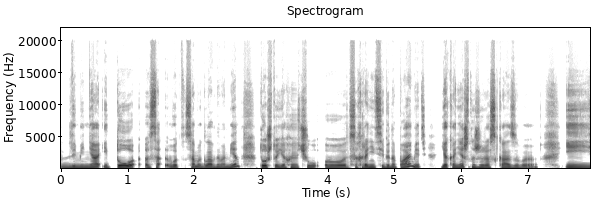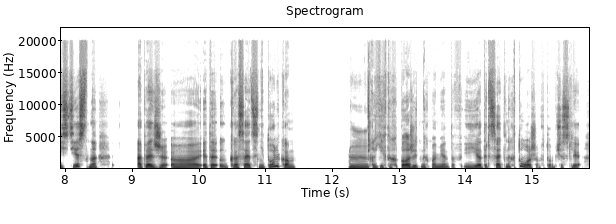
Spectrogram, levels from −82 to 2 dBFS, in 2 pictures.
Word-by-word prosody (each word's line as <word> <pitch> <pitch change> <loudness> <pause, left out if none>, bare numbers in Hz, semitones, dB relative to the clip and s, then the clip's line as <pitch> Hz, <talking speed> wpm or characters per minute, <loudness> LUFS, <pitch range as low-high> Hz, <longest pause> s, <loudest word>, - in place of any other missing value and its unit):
для 165 +2 -4
меня, 180 -2 0
и - - -6
то 230 +3 +6 0.2
са 165 - -1
вот 175 0 -3
самый 160 -1 -3
главный 155 -2 -2
момент: 305 - -3 0.3
то, 230 -1 +6
что 175 - -1
я - - -3
хочу, 195 +2 -3
э, 170 -1 0
сохранить 195 0 -2
себе 165 -2 -2
на 155 - -4
память, 320 - -2 0.2
я, 200 +1 +3
конечно 200 +4 -1
же, 170 -1 -1
рассказываю. 155 0 -3 0.4
И, 210 - -1
естественно, 185 -4 +2 0.6
опять 190 -4 +7
же, 165 -1 +3
э, 170 -1 +2
это 180 - +4 0.2
касается 205 +1 +3
не 205 - -4
только, 335 - +2 0.8
м, 205 -3 0
каких-то 185 +1 -5
х - - -5
положительных 195 -4 +4
моментов. 160 -1 -4
И 175 +3 -4
отрицательных 215 +4 +1
тоже 380 - 0
в - - -21
том - - -9
числе. - - -2
185 Hz, 160 wpm, -23 LUFS, 170-205 Hz, 0.8 s, опять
